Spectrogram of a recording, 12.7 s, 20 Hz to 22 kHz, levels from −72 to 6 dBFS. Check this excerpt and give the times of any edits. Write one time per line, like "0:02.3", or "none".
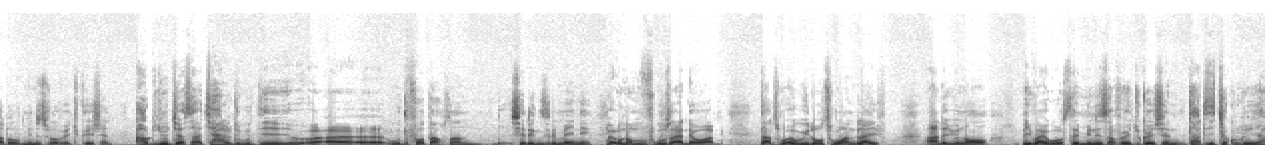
0:01.1
0:06.0
0:10.0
